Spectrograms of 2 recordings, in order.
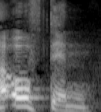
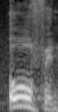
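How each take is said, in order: First: The t sound is pronounced. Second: The t sound is silent. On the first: "فساعات تبقى سايلنت وساعات لا" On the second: "اوفن التي سايلنت"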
